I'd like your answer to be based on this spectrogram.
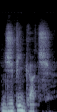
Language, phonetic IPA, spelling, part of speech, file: Polish, [ˈd͡ʑvʲiɡat͡ɕ], dźwigać, verb, Pl-dźwigać.ogg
